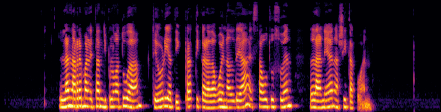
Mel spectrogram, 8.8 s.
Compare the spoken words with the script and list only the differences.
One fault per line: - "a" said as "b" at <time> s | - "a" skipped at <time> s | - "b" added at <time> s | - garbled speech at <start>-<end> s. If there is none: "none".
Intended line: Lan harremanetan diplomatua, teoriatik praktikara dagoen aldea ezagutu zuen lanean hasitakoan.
none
